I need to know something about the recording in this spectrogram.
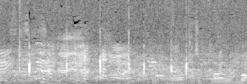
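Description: Distant voices of players and spectators calling out across an open field, with wind rumbling on the microphone.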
